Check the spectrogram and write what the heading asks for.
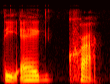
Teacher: my tongue goes to the DT position but I don't release the airf flow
